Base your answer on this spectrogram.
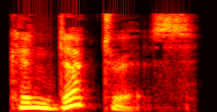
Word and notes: conductress: British English

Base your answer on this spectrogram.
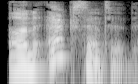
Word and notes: unaccented: British English

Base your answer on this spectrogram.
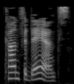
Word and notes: confidants: British English

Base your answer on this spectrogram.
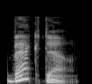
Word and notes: backdown: British English

